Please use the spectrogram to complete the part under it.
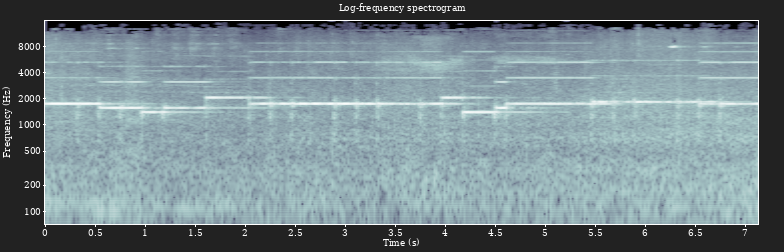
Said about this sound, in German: Ein Jinglebell spielender Müllwagen.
